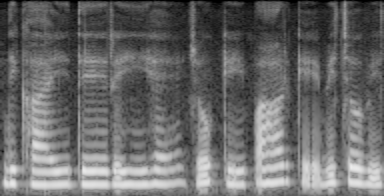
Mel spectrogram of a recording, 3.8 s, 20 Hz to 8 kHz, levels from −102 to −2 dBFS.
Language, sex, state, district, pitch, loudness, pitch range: Hindi, female, Himachal Pradesh, Shimla, 200 Hz, -18 LUFS, 195-215 Hz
